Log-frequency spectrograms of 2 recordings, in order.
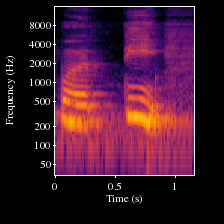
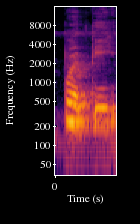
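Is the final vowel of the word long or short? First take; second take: long; short. First: The final vowel is drawn out long. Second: The final vowel is short and clipped. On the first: The speaker calls it wrong. "बड़ी का use कर देते हैं" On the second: The speaker calls it right. "पति एकदम बोल दिया हमने"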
